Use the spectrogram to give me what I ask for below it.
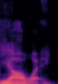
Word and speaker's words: Yahweh: grammaton Yahweh was never lost the name was pronounced Yahweh it was regularly pronounced this way until at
